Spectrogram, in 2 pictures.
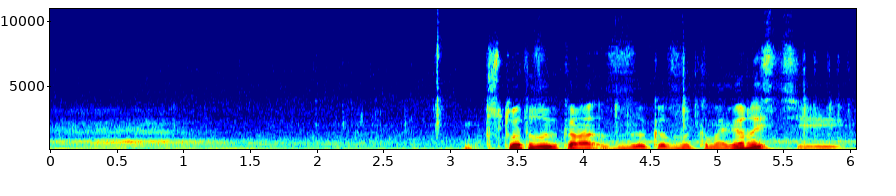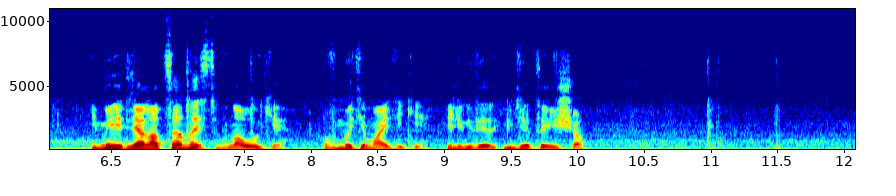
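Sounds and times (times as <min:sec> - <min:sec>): low background hum: 0:00.6 - 0:12.0.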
